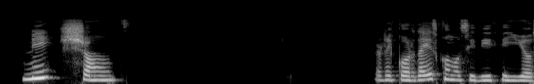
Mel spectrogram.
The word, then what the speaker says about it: méchante: Pero cuando añadimos E, la T se pronuncia. Méchante, méchante.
